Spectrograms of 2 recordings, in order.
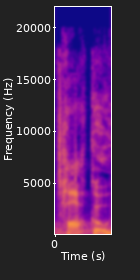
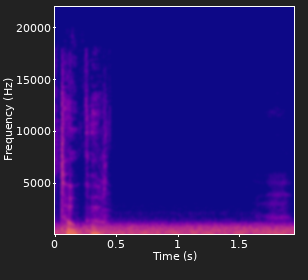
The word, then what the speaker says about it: Toko: It smells like taco here. Or Toko, excuse me. I always forget it's Toko.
